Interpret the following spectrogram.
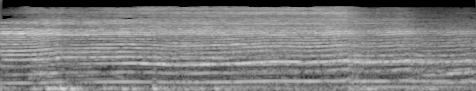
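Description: Karaoke song: one long sung note held for about two seconds over a backing track with a low, steady beat.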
